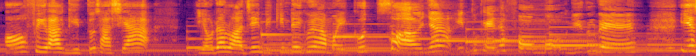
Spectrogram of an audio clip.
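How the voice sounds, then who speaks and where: A young woman performing a comic school skit, switching between several schoolgirl voices. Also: on the high side. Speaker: comedy creator. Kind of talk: one-person school skit. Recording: loud music bed.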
